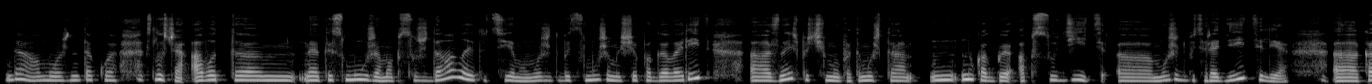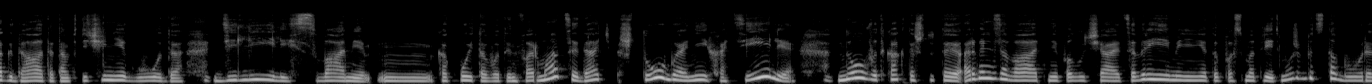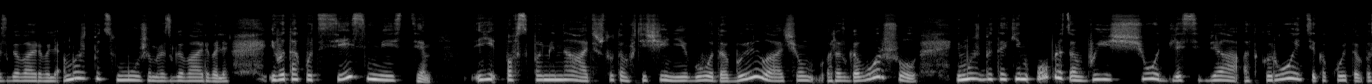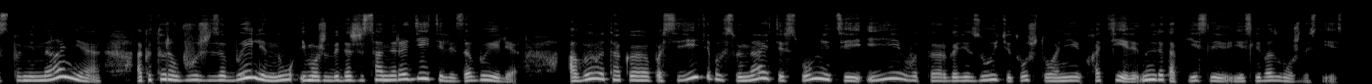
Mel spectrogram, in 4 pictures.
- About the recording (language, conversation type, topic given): Russian, advice, Как выбрать подарок близкому человеку и не бояться, что он не понравится?
- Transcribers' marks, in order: none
